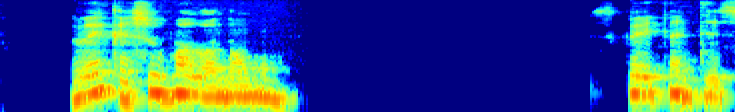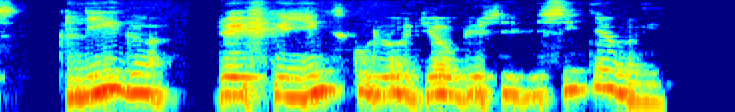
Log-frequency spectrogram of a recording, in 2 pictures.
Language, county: Lithuanian, Utena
